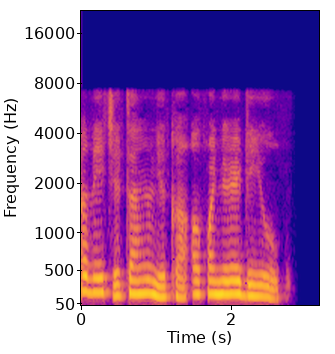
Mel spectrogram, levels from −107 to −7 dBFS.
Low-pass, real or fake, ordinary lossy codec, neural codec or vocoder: 7.2 kHz; fake; none; codec, 16 kHz, 0.5 kbps, FunCodec, trained on Chinese and English, 25 frames a second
